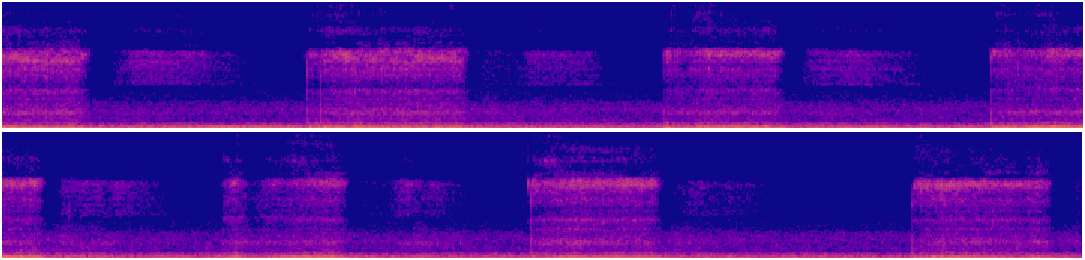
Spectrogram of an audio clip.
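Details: Sleeping German Shepherd snoring: deep, rumbling breaths come in loud bursts of one to two seconds, separated by quieter stretches, with an uneven rhythm across the recording.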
